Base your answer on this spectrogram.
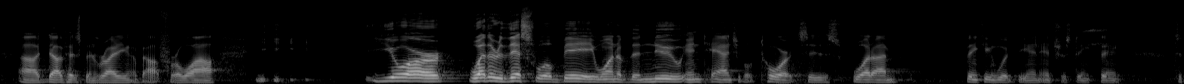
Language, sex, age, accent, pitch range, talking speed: English, male, 60-79, American, 115-160 Hz, 150 wpm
